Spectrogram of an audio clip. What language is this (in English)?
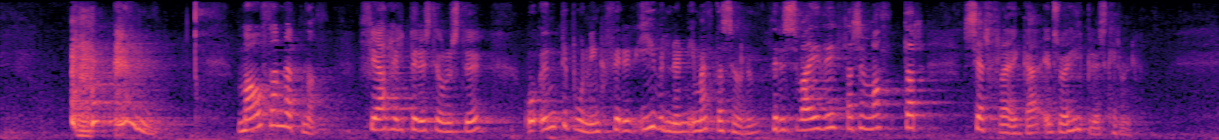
Icelandic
